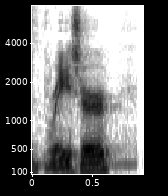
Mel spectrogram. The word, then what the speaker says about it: Brasher: Her name is Liz Brazier. Is spelled Brasher, but is pronounced Brazier.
